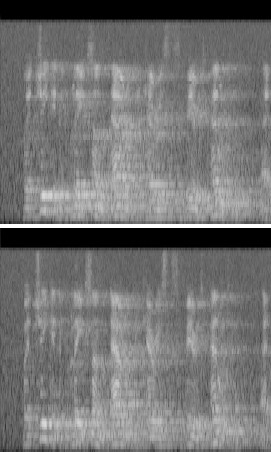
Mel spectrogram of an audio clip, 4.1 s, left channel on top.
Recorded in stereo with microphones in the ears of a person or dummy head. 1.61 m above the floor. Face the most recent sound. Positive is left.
turn(degrees=-65)  # may be behind; listen again after turning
